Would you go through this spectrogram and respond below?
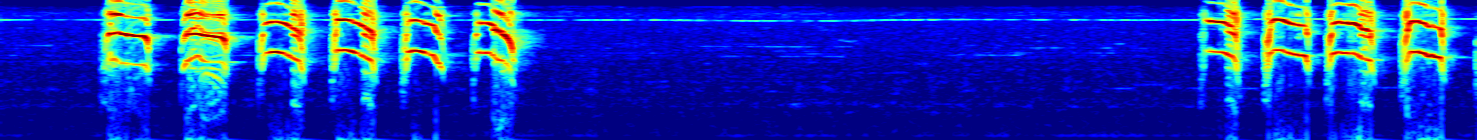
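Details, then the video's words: Greater green leafbird singing in the morning with mimicked phrases: a rapid burst of seven harsh arched chirps, about three seconds of quiet, then another quick run of five. "Burung Cucak Ijo Full Isian Istimewa Gacor Pagi Hari"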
